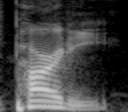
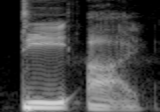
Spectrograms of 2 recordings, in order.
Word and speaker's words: Pardi: Because his last name's Party. Right. Pardi.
